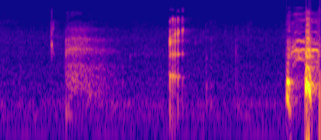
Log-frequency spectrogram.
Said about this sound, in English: He swallowed his stuff and burped. So he's good.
